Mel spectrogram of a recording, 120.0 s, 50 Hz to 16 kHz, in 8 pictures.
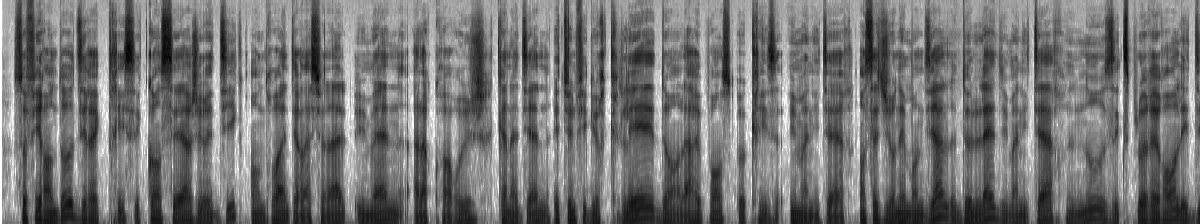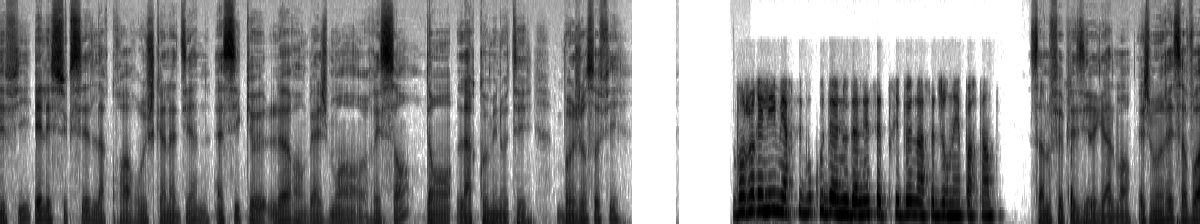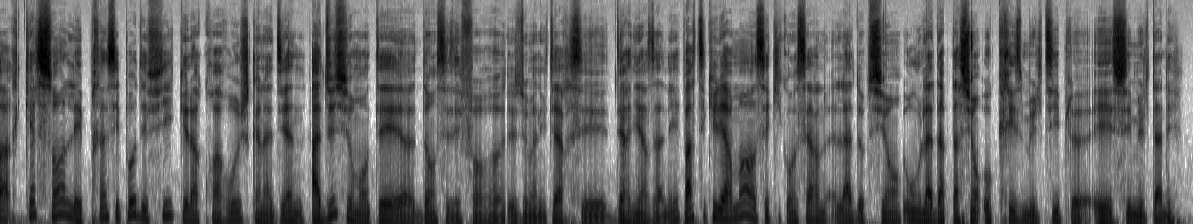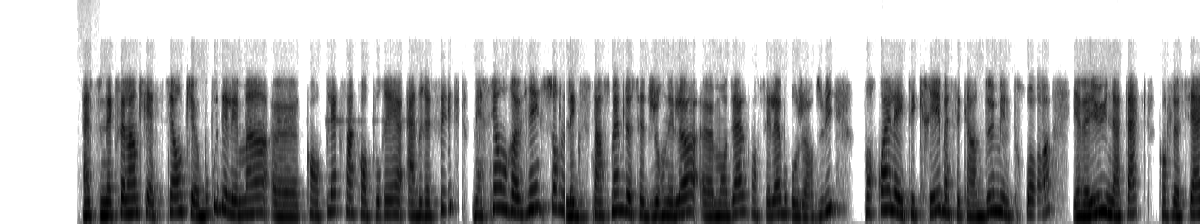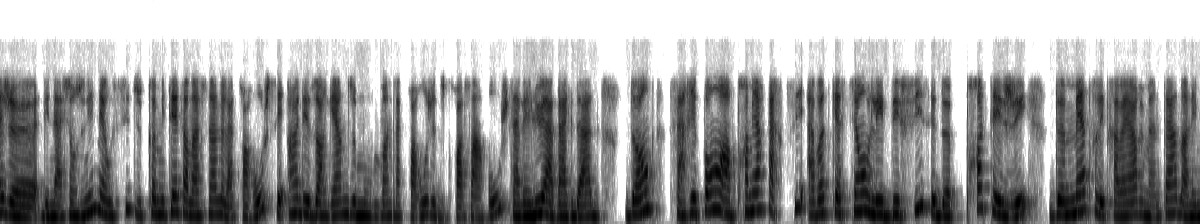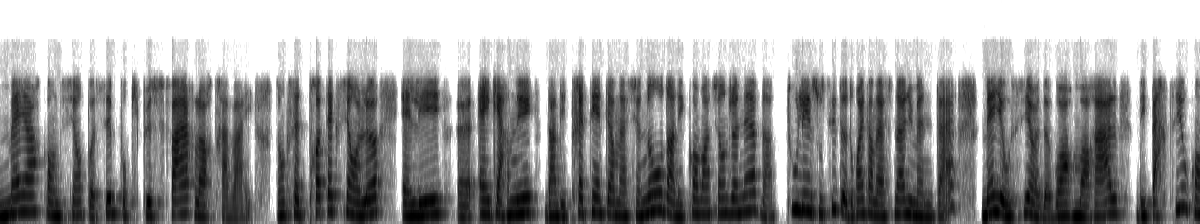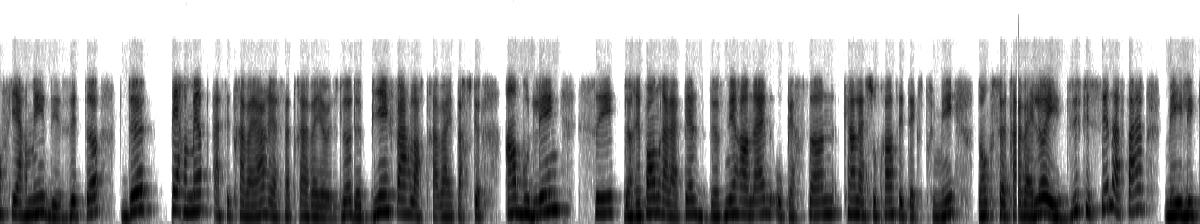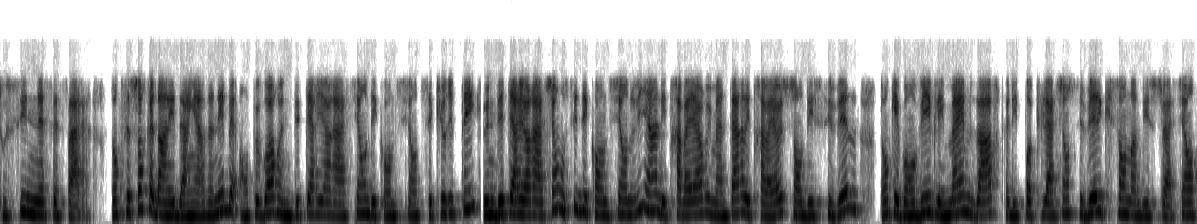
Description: Entrevue-Croix-rouge_mixdown-1.mp3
